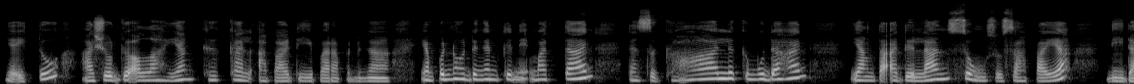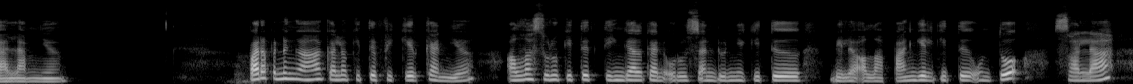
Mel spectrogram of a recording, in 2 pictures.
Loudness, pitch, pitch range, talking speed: -26 LUFS, 200 Hz, 180-235 Hz, 110 wpm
